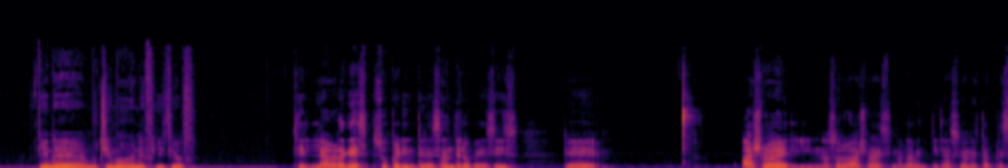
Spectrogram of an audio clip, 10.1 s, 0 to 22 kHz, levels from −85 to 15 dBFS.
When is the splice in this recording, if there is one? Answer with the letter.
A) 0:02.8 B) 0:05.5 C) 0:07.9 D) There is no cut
A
